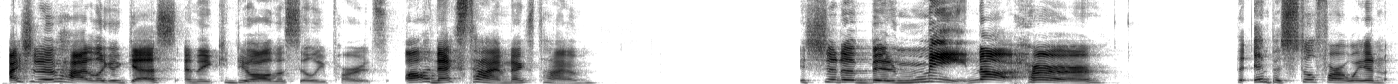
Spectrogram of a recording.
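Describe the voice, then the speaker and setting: A woman's voice: sits high, sharp tone. A young woman streaming a game, reading the story text aloud and chatting between lines in a bubbly way. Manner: bubbly and chatty, laughing often. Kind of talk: live-stream playthrough, reading visual novel text aloud.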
